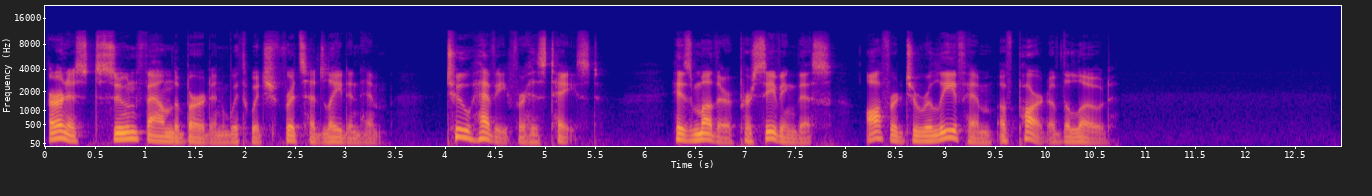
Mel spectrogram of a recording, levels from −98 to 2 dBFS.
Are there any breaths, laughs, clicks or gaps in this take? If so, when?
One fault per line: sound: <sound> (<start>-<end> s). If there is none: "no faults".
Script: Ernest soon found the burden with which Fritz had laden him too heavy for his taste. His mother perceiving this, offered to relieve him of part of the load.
no faults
